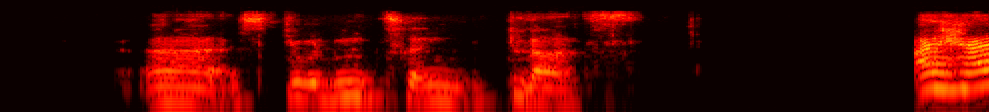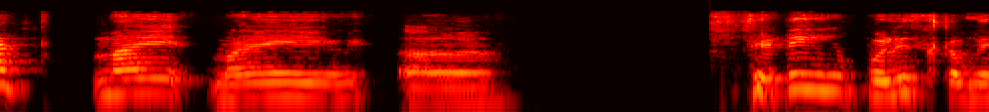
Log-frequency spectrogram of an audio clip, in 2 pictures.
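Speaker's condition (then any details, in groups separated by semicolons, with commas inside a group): Encephalitis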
